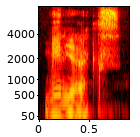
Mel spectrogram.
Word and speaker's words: Maniacs: Maniacs. Like the Animaniacs.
